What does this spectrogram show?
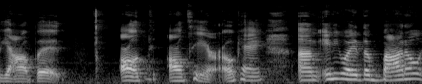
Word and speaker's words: Althair: okay we're gonna say Altair me and Sheree and I were trying to pronounce it uh but there's like a French accent on the end y'all but all all tear okay um anyway the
